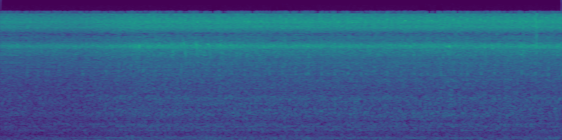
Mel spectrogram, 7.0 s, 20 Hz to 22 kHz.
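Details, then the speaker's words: 2008 Chevy Impala 3.5 V6, noise persisting after power steering pump replacement: idle rising slightly with a thin steady high whine; air bubbles seen in the fluid, so pump whine from aerated fluid, air source being traced. "Those are air bubbles. That's what's giving you that noise."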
